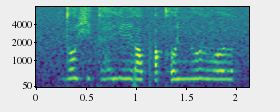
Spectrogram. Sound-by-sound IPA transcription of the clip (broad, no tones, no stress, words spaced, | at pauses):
do çekæ̤ jiːɾɒ pʼɒkʼo ɲuːlvoːl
